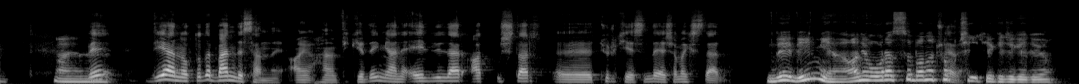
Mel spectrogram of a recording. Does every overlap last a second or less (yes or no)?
yes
